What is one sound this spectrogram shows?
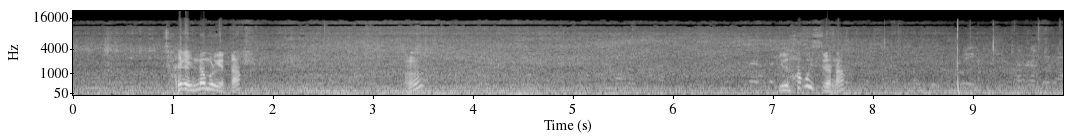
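Traffic hums along a wet street outdoors.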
